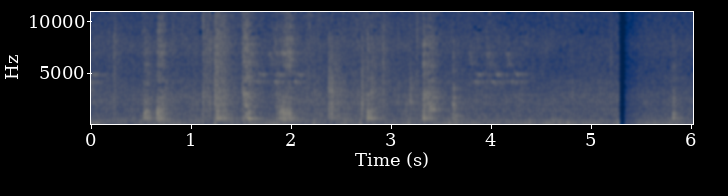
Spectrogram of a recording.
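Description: Chopped onion frying in a pan for an amaranth stem curry, stirred with a spoon in repeated scraping strokes over a constant quiet sizzle, close up and without speech.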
